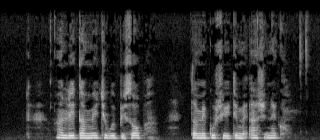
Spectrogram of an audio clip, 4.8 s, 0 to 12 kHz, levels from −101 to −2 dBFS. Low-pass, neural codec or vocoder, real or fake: 10.8 kHz; vocoder, 44.1 kHz, 128 mel bands every 256 samples, BigVGAN v2; fake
